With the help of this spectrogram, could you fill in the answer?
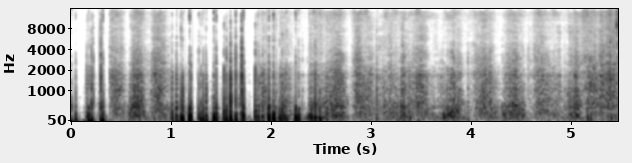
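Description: Fingertips and long nails scratch and rub across a flat, irregularly cut, hand-sized piece of thin brown corrugated cardboard held upright in front of the recorder. The first two seconds are quick, choppy scratching bursts, which then settle into steadier, continuous rubbing. The sound is dull, papery and weighted toward the low end, with little brightness.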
